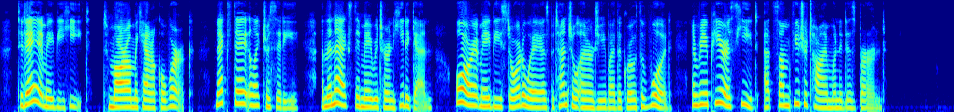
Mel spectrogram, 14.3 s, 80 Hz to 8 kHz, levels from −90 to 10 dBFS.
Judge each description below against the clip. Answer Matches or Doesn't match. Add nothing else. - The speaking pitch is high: Matches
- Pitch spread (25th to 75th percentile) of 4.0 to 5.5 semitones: Matches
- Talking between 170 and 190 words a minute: Doesn't match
